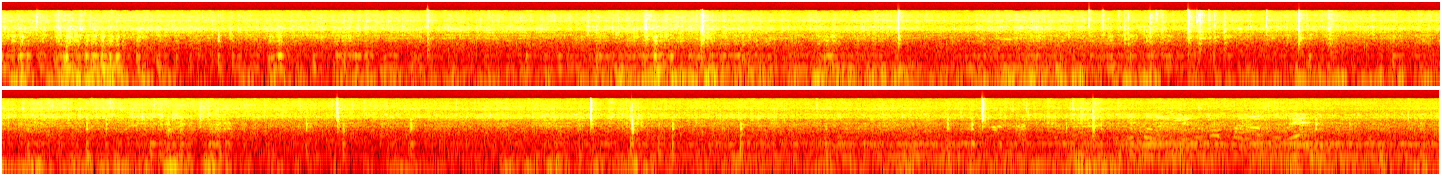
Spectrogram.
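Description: Mountain bike rolling along a dirt trail: steady tyre noise on dirt and gravel, broken by scattered sharp clicks and rattles from the bike over bumps.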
